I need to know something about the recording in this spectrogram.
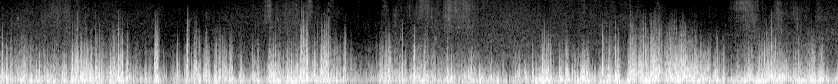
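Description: Wind buffeting a phone microphone: a loud, gusting low rumble that keeps swelling and dipping, briefly easing a little after the middle.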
